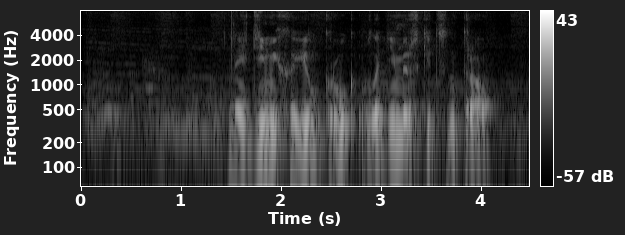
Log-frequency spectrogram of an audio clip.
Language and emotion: Russian, neutral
